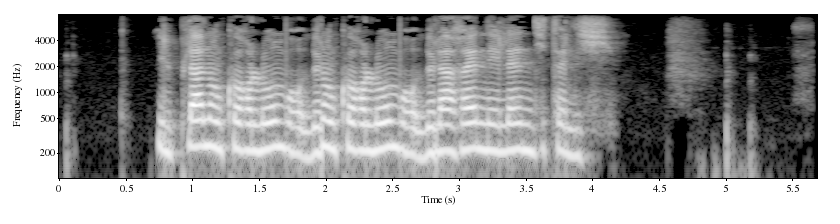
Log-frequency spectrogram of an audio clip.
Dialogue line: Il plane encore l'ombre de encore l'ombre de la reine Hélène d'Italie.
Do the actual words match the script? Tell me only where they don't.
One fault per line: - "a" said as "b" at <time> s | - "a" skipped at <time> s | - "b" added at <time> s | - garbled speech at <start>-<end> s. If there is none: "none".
none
